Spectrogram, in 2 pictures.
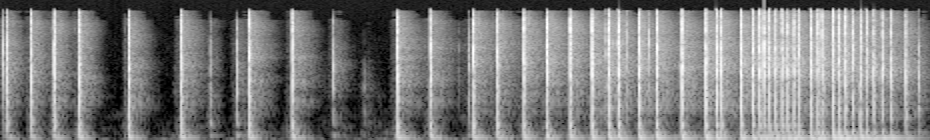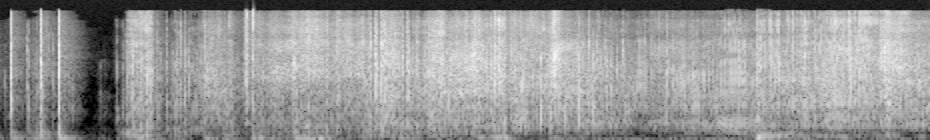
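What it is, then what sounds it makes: Crumpled paper. A sheet of lined notebook paper, balled up, is rubbed, squeezed and crinkled by fingertips close to a microphone. A rapid series of sharp, bright crackles builds into a dense burst, then a brief pause gives way to a softer, continuous crinkling rustle.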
